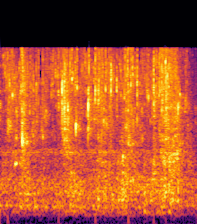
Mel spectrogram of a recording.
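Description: Water runs steadily from a kitchen tap while hands are washed, a close, continuous hiss and splatter with small shifts as the hands move through the stream during gravlax preparation.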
